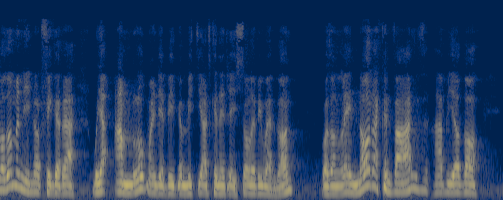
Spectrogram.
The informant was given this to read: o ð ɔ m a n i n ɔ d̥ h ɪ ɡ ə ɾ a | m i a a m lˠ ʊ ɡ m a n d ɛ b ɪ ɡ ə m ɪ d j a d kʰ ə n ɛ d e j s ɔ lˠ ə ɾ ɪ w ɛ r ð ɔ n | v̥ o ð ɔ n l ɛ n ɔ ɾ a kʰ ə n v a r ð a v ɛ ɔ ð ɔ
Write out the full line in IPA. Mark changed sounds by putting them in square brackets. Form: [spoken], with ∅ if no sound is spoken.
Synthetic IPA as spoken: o ð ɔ m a n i n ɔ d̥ [f] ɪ ɡ ə ɾ a | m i a a m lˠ ʊ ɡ m a n d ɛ b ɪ ɡ ə m ɪ d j a d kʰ ə n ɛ d e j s ɔ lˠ ə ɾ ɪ w ɛ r ð ɔ n | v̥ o ð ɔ n l ɛ n ɔ ɾ a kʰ ə n v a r ð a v [i] ɔ ð ɔ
